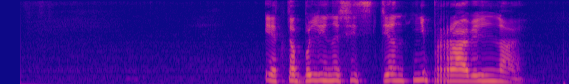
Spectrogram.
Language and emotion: Russian, angry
